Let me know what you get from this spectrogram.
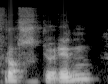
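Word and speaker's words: Froskurinn: But since Hypergiver 2 got us started on Froskurin, that's, by the way, how you pronounce it. Because for some reason, this woman decided that she wanted to learn Icelandic. And she calls herself Froskurin, which is Icelandic for frog.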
